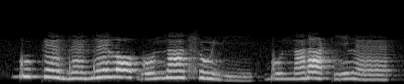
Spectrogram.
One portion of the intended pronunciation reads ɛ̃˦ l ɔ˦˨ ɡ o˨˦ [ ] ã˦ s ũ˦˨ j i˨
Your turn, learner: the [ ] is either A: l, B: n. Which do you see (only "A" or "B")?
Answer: B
